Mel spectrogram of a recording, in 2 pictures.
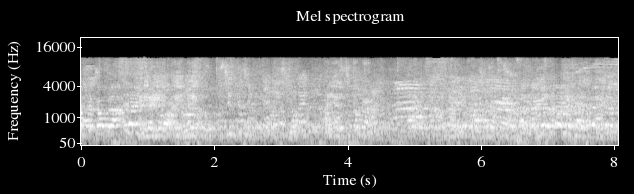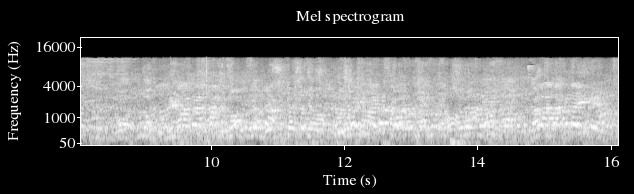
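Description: A crowd of children and adults chatters and calls out in an echoing hall.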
